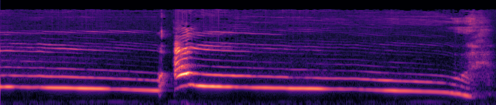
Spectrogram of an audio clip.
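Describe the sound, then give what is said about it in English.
A single long, mournful wolf howl, held steady for several seconds with a brief break and a quick rising yelp partway through, then sliding down in pitch as it fades out. “Can you go, can you howl like a wolf?”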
